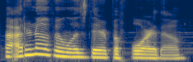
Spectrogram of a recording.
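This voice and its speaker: A woman's voice: on the low side, big pitch swings, quick pace, a little mellow, no echo. Chatty woman streamer, close and dry. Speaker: game streamer. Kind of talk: casual gameplay commentary, reading dialogue aloud. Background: game music.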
